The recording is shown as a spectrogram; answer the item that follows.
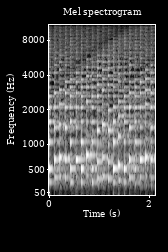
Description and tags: Arp Lead 140 BPM
A lead arp created using Access Virus C and third partie effects.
